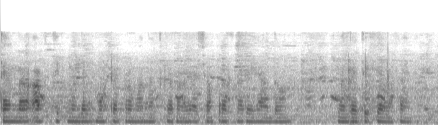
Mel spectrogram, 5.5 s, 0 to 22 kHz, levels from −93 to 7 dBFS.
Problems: constant background noise, continuous background conversations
